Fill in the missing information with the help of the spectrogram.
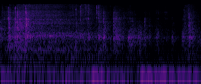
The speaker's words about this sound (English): sorry for all the rustling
